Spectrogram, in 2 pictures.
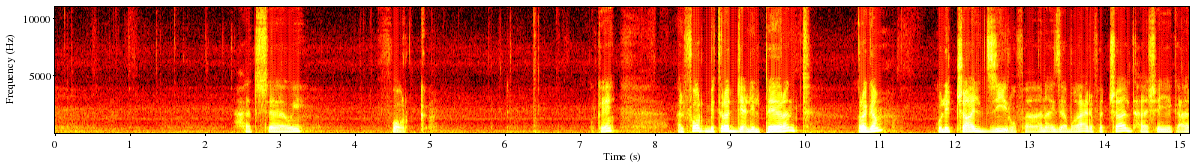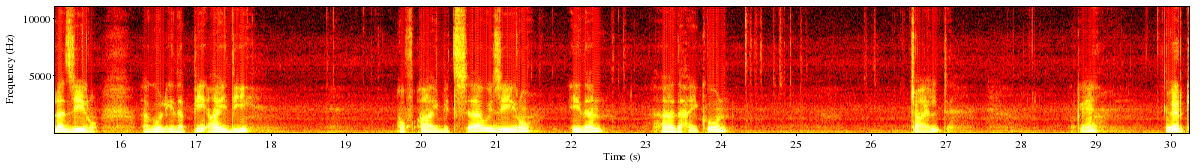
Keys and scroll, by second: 0.1 typing, 1.4-6.3 typing, 13.2 Return, 14.5-15.8 typing, 16.8-27.4 typing.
